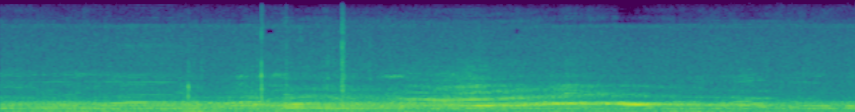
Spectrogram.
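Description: Dashcam recording of a car driving at speed on an expressway, with steady road and engine noise. About halfway through, a whine rises and then falls, and a few sharp clicks come just before it.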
